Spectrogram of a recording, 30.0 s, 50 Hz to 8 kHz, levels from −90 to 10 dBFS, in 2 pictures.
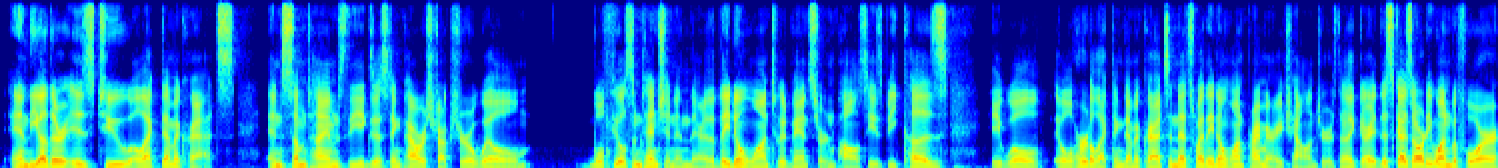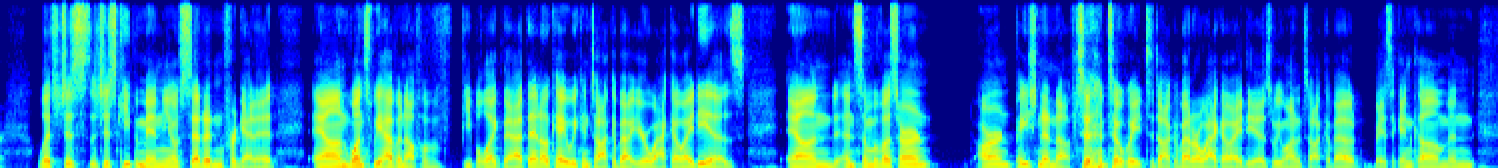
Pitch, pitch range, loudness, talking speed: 105 Hz, 95-120 Hz, -25 LUFS, 220 wpm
